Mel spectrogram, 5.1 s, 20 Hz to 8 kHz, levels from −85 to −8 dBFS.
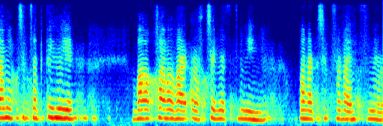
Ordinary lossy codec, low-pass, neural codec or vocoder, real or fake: Opus, 32 kbps; 7.2 kHz; codec, 16 kHz, 0.5 kbps, FreqCodec, smaller model; fake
